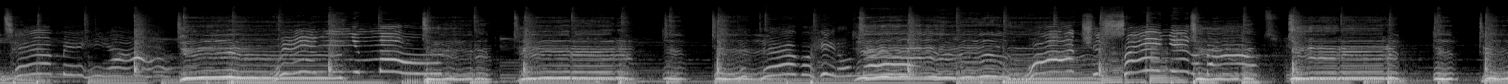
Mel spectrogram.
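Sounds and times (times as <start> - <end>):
gospel band playing: 0.0 - 15.0
wordless vocal moaning: 4.5 - 15.0.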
